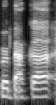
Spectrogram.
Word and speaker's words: Rebekah: So I'm on all of the socials at Rise with Rebekah, and my first name is spelled a little differently, so you can put that in the show notes. It's with a K-A-H at the end instead of a C-C-A.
